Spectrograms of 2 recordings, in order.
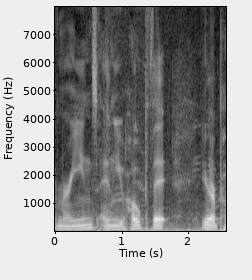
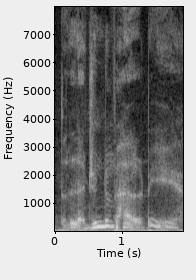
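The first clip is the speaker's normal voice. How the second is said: epic trailer voice; 6 semitones higher, 6 dB quieter, slower than usual. Pretend. Epic announcement.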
